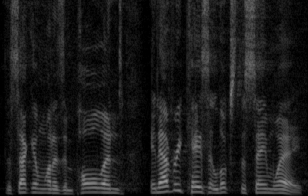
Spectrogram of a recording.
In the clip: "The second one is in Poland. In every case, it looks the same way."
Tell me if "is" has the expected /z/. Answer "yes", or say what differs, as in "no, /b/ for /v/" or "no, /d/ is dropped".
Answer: yes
